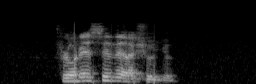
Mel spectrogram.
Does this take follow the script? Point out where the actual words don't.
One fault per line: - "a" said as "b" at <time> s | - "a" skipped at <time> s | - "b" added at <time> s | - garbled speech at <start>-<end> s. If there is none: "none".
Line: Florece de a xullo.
none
